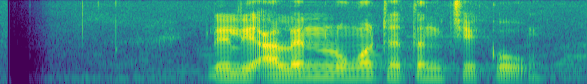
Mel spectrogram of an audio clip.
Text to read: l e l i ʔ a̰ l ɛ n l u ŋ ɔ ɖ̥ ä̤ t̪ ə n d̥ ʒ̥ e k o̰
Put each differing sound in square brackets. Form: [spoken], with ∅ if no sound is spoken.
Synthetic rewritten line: l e l i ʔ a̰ l ɛ n l u ŋ ɔ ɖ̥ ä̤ t̪ ə [ŋ] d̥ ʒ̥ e k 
